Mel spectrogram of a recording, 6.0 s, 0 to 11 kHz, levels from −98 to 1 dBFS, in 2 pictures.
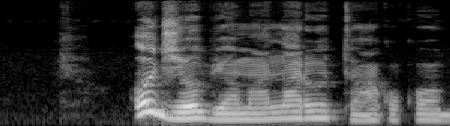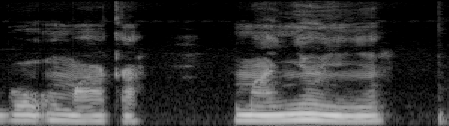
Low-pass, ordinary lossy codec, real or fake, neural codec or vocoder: none; none; real; none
